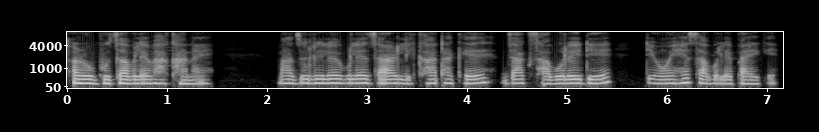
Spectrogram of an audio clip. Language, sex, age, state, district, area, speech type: Assamese, female, 18-30, Assam, Tinsukia, urban, spontaneous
